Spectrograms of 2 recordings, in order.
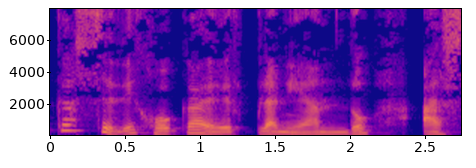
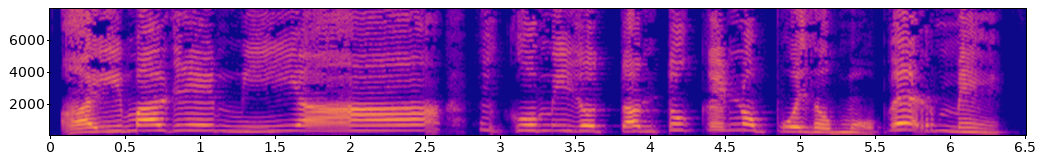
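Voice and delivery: high, drawn-out squeaky wail; hammed-up high-pitched whining; comic lament; 13 semitones higher, 5 dB louder than usual. A narrator's reading. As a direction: moan in a tiny overstuffed voice. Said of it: "mientras se lamentaba".

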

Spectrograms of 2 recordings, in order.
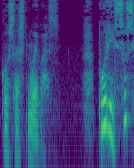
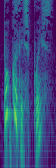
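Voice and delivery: ordinary delivery, nothing marked

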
